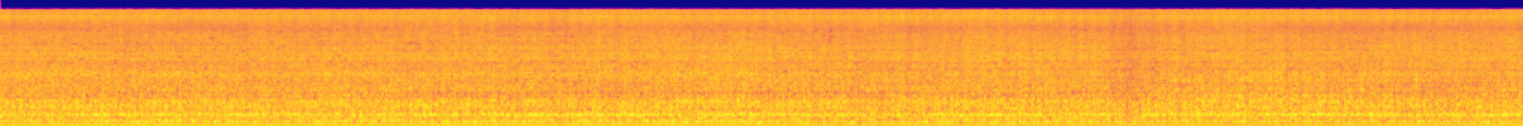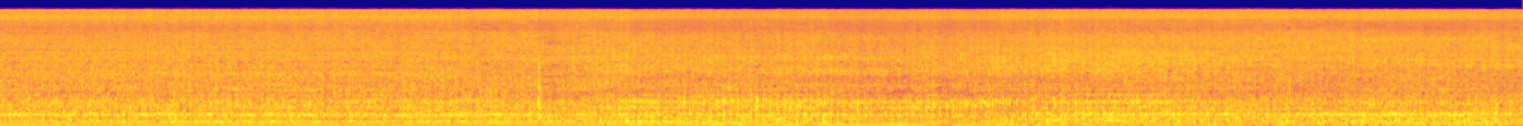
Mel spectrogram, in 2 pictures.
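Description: Rotary pressure-washer surface cleaner running over a concrete pad: a steady hiss of high-pressure water jets spinning under the hood, with a steady mechanical hum beneath it.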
